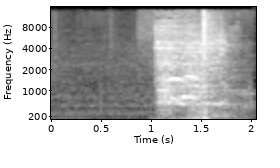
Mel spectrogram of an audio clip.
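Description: A sudden loud, harsh screech blares out at close range.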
